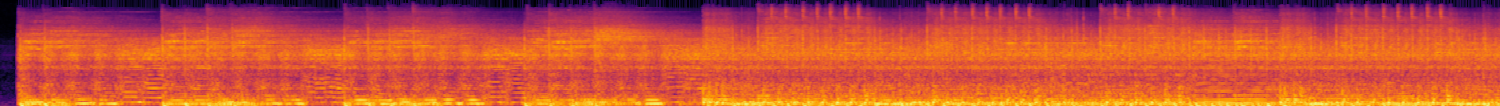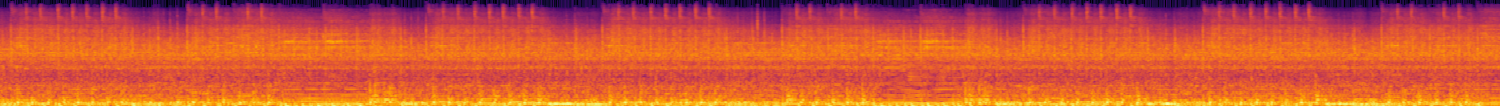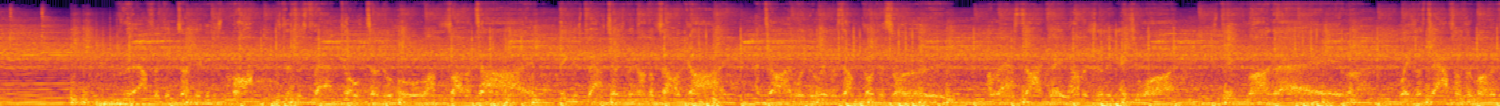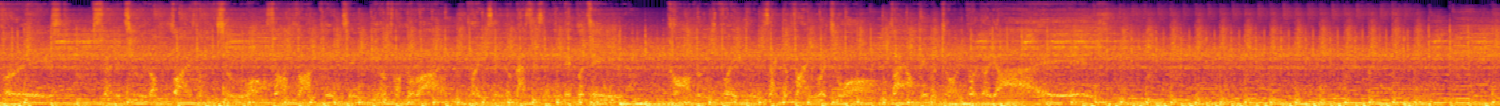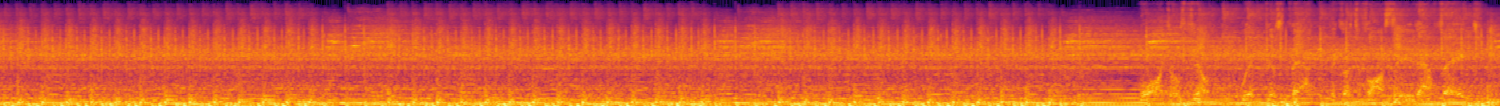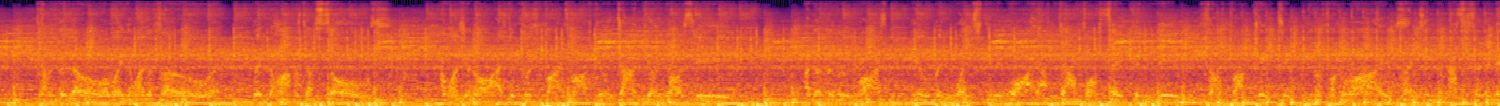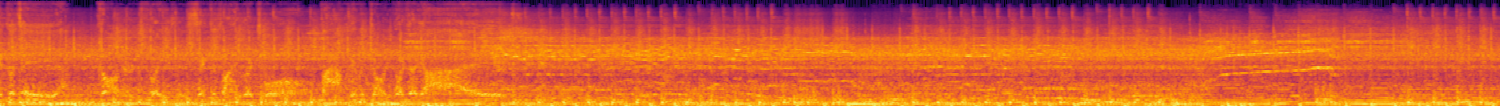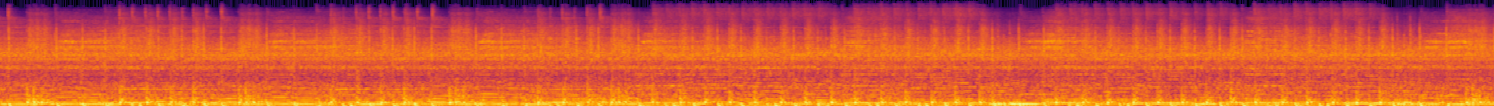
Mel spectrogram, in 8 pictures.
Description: genre: old school death metal album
